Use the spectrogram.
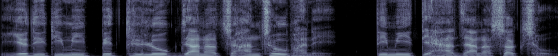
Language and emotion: Nepali, neutral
